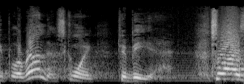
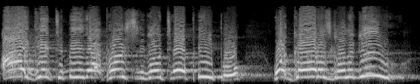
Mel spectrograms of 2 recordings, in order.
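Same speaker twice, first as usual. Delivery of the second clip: bubbling, higher voice; excited; 6 semitones higher than usual. Retold or imitated. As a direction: burst with eager joy. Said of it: "building with excitement".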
